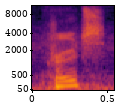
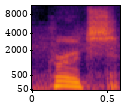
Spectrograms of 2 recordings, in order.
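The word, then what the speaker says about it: Kreutz: How do you pronounce it? Crroos. Kroos.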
